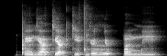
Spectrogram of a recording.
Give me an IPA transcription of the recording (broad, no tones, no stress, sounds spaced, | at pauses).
pʼ ẽ ɡʲ ã ə̯ kʲ a ʈ kʲ e t j ʏ lː ʏ pː ə̃ mː i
